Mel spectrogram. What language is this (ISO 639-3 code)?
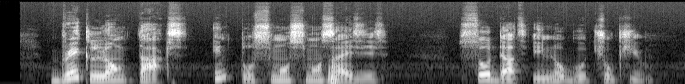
pcm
